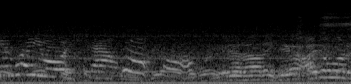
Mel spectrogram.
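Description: A young man shouts angrily.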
